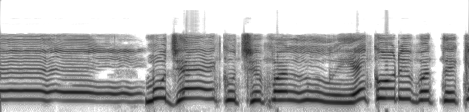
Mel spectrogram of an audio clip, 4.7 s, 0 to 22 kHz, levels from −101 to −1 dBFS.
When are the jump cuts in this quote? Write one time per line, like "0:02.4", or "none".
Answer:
0:01.3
